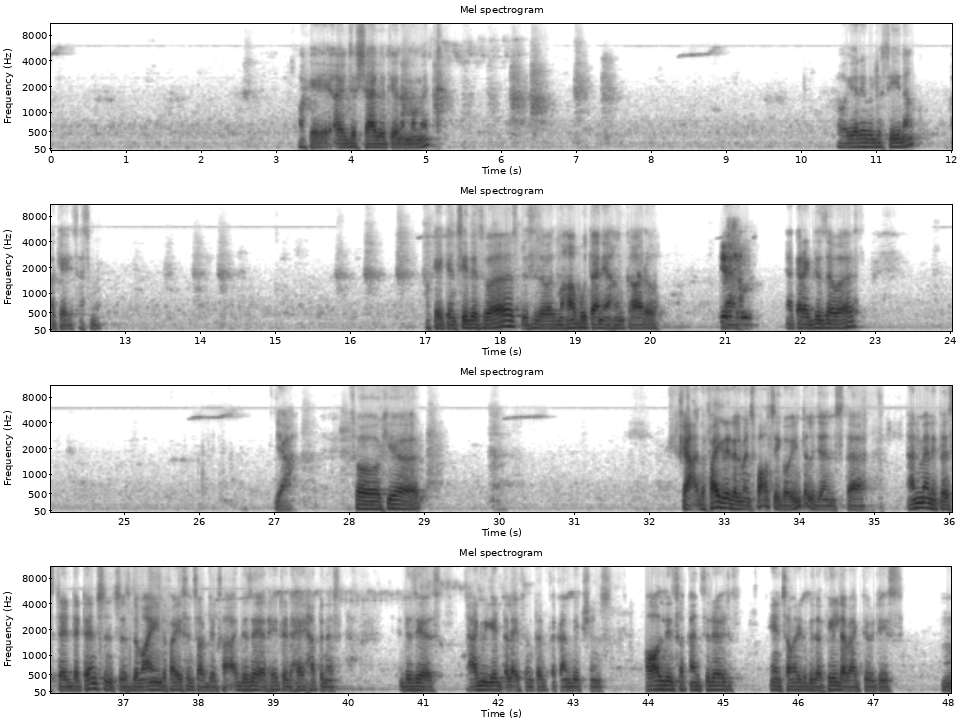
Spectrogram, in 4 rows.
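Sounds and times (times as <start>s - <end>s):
faint high chirp: 0.0s - 1.8s, 8.3s - 18.5s, 23.0s - 44.4s, 45.8s - 46.4s
faint high-pitched tone: 21.0s - 21.4s.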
